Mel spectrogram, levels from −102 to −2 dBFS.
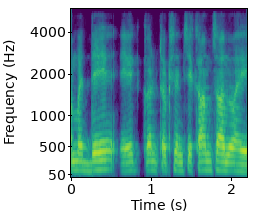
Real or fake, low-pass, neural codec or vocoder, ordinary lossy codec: fake; 5.4 kHz; codec, 16 kHz in and 24 kHz out, 1.1 kbps, FireRedTTS-2 codec; none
